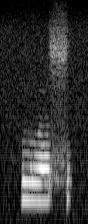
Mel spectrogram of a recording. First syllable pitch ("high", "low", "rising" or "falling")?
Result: low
